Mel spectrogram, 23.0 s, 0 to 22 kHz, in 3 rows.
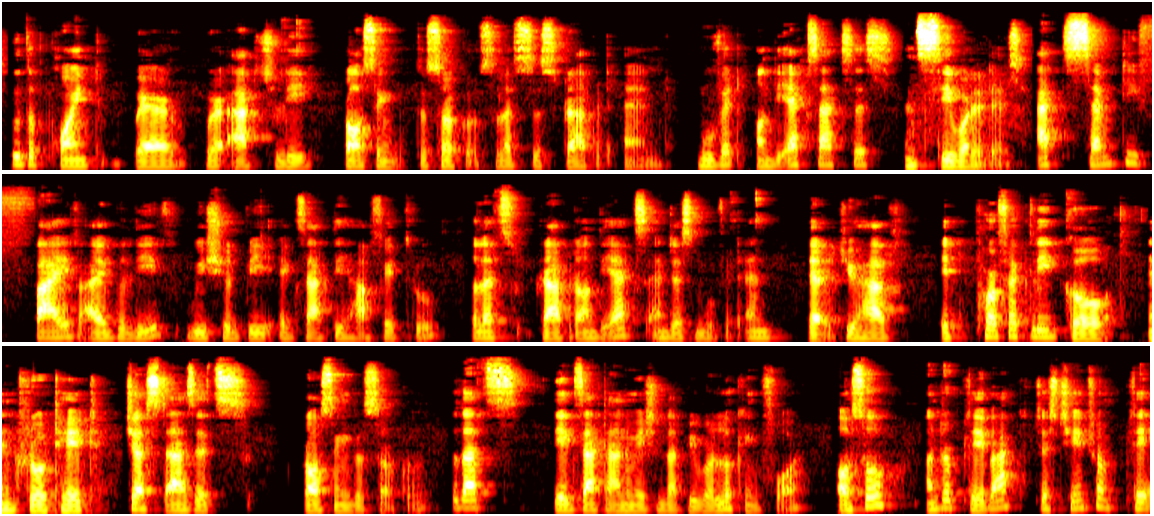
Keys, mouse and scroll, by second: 0.8 g, 2.1 shift+drag, 2.1 right click, 2.2 shift+right click, 3.1 g, 4.9 x, 5.9 click, 8.2 Left, 8.7 Left, 10.1 g, 10.7 x, 12.5 click, 13.8-15.2 drag, 15.3 shift+space, 18.9 shift+space.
